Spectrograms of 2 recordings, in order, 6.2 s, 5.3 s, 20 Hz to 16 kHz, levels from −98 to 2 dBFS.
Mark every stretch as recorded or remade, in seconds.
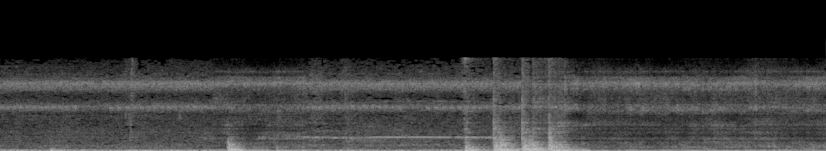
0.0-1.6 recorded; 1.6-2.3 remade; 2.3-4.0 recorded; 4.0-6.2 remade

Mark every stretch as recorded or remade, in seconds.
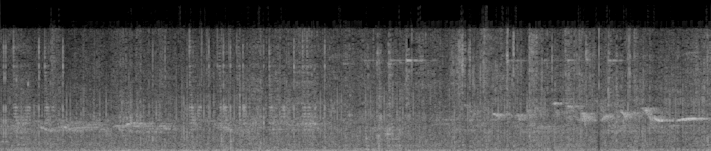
0.0-5.3 recorded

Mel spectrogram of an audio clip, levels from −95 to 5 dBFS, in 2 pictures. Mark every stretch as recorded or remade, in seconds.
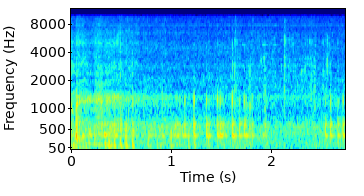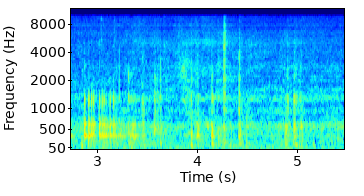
0.0-0.4 remade; 0.4-3.2 recorded; 3.2-5.5 remade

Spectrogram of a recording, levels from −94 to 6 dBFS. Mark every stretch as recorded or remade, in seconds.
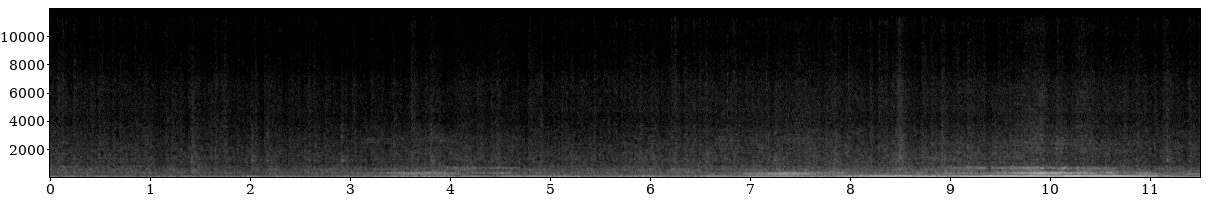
0.0-4.0 recorded; 4.0-4.7 remade; 4.7-11.5 recorded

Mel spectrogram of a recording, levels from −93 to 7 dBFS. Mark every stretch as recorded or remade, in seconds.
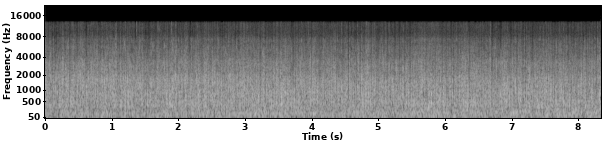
0.0-8.3 recorded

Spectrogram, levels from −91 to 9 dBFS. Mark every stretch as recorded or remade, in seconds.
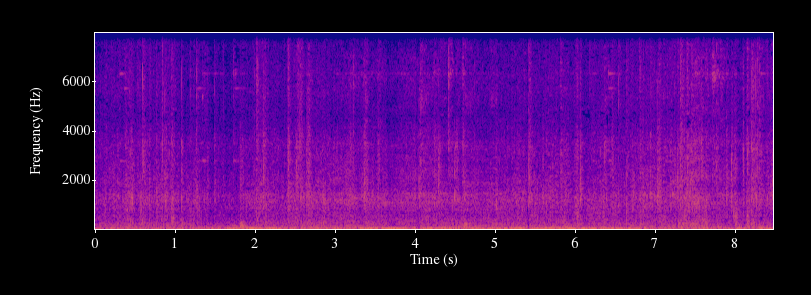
0.0-3.0 recorded; 3.0-5.1 remade; 5.1-7.5 recorded; 7.5-8.1 remade; 8.1-8.5 recorded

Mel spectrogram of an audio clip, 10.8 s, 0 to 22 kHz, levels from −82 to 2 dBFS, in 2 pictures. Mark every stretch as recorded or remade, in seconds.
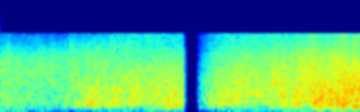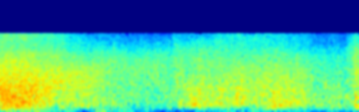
0.0-6.3 recorded; 6.3-7.0 remade; 7.0-10.8 recorded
